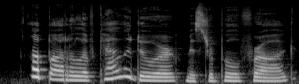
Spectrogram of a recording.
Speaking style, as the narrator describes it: said my wife, coolly

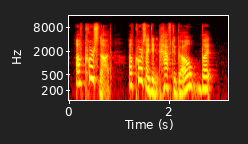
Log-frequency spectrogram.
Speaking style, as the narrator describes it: I stammered, faltered, and ceased

